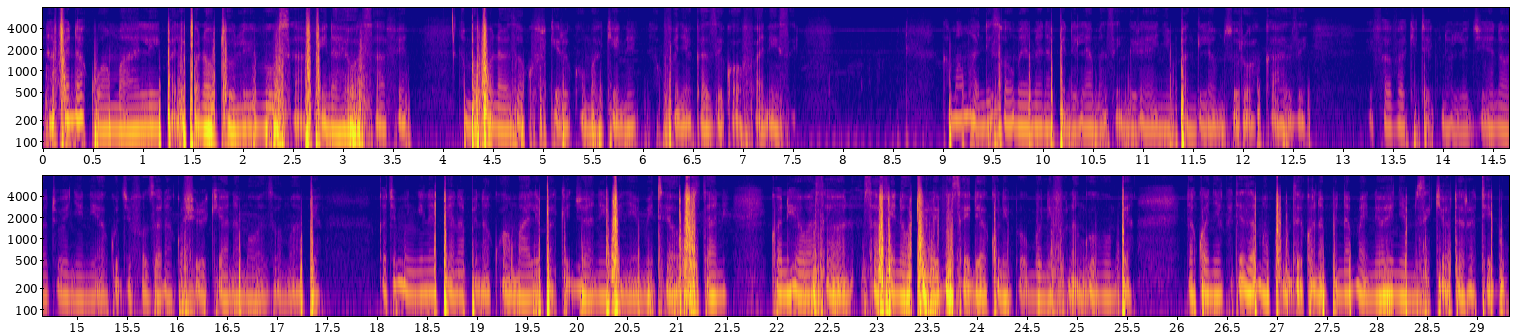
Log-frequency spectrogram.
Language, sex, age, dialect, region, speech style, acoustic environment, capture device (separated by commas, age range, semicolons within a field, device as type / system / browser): Swahili, female, 18-24, Kenya - Nairobi Sheng-influenced, Kenya, focused, people talking, desktop / Windows / Chrome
